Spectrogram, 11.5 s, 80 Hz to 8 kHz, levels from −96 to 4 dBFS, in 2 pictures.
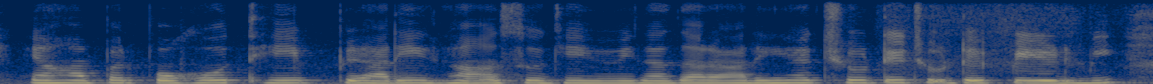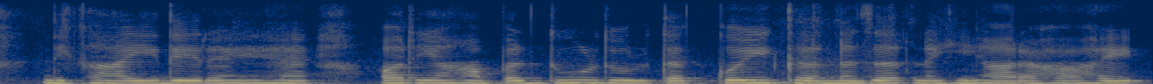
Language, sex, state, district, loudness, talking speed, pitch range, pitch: Hindi, female, Jharkhand, Sahebganj, -35 LUFS, 165 wpm, 215-230 Hz, 225 Hz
